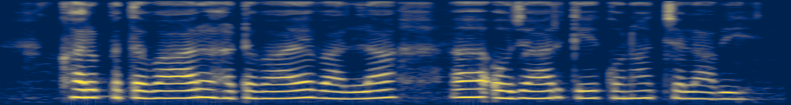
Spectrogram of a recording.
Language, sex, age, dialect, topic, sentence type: Maithili, female, 46-50, Southern/Standard, agriculture, question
